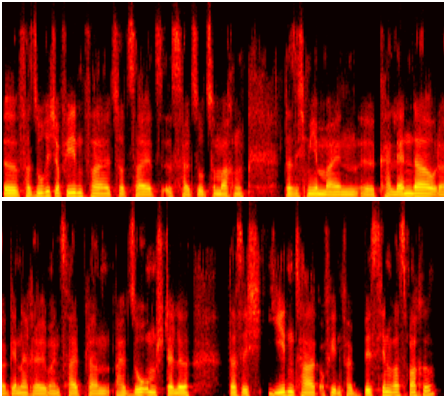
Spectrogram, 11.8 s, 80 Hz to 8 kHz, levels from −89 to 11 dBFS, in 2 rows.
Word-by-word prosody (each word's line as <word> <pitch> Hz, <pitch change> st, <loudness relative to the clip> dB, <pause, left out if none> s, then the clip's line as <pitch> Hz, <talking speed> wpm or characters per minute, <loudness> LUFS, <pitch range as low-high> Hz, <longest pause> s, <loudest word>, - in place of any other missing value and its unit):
äh, 120 Hz, -1 st, +5 dB
versuche 125 Hz, +5 st, 0 dB
ich 150 Hz, -4 st, +1 dB
auf -, -, -7 dB
jeden 140 Hz, 0 st, +3 dB
Fall 125 Hz, -3 st, 0 dB
zurzeit, 115 Hz, -2 st, -1 dB
es -, -, -8 dB
halt 105 Hz, -3 st, -2 dB
so 115 Hz, -1 st, -2 dB
zu 115 Hz, -, -7 dB
machen, 115 Hz, +1 st, -1 dB, 0.5 s
dass 115 Hz, 0 st, +1 dB
ich 120 Hz, +2 st, -7 dB
mir 120 Hz, -1 st, +3 dB
meinen, 110 Hz, -1 st, +2 dB
äh, 105 Hz, -1 st, -2 dB
Kalender 120 Hz, +3 st, +4 dB
oder 105 Hz, -3 st, 0 dB
generell 110 Hz, -1 st, -1 dB
meinen 105 Hz, +1 st, -3 dB
Zeitplan 115 Hz, -2 st, -2 dB
halt 115 Hz, 0 st, -3 dB
so 130 Hz, -2 st, +3 dB
umstelle, 120 Hz, -2 st, +2 dB, 0.5 s
dass 120 Hz, -1 st, 0 dB
ich 120 Hz, 0 st, -3 dB
jeden 135 Hz, -5 st, +2 dB
Tag 120 Hz, 0 st, 0 dB
auf -, -, -9 dB
jeden 120 Hz, -2 st, -1 dB
Fall 110 Hz, -2 st, -4 dB
bisschen 130 Hz, +3 st, 0 dB
was 135 Hz, +2 st, -2 dB
mache. 155 Hz, +7 st, -1 dB
120 Hz, 180 wpm, -23 LUFS, 110-130 Hz, 0.5 s, äh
